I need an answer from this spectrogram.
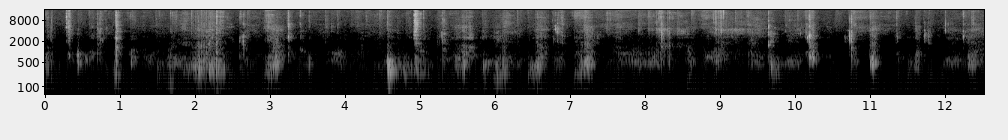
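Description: Close-miked eating: wet chewing with many irregular crisp crunches of food in the mouth.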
